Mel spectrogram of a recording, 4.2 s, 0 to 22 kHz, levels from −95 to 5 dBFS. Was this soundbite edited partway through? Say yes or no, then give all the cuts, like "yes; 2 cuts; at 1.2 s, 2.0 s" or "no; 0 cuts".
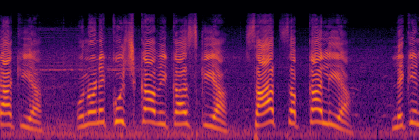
no; 0 cuts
